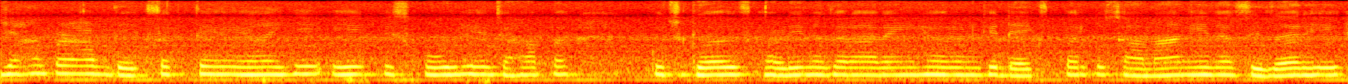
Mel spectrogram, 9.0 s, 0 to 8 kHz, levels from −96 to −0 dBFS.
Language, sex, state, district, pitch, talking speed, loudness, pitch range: Hindi, female, Uttarakhand, Tehri Garhwal, 230 Hz, 200 wpm, -15 LUFS, 220-240 Hz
